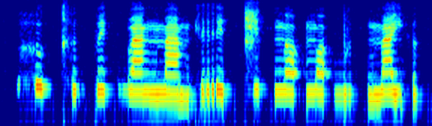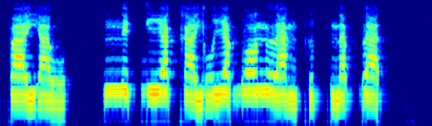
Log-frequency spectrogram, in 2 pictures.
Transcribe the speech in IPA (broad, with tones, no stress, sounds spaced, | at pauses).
h u˥˩ ʔ kʰ ɯ˨˩ k̚ p e˦˥ k̚ b a˧ ŋ m a˨˩ m k r i˥˩ t̚ t͡ɕ ɯ˥˩ k̚ n ɔ˦˥ ʔ m ɔ˦˥ ʔ b ɯ˨˩ k̚ m a˥˩ j ʔ ɯ˨˩ k̚ p aː˧ j a˨˩ w | n e˥˩ k̚ j i˧ a̯ k a˩˦ j w i˦˥ a̯ b ɔː˥˩ n l a˨˩ ŋ k ɯ˨˩ k̚ n a˦˥ p̚ l a˨˩ t̚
